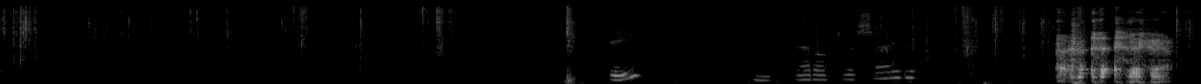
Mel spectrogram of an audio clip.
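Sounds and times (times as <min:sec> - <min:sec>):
foil wrapper tearing and crinkling: 0:00.0 - 0:05.8, 0:08.0 - 0:10.9, 0:11.5 - 0:12.0.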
